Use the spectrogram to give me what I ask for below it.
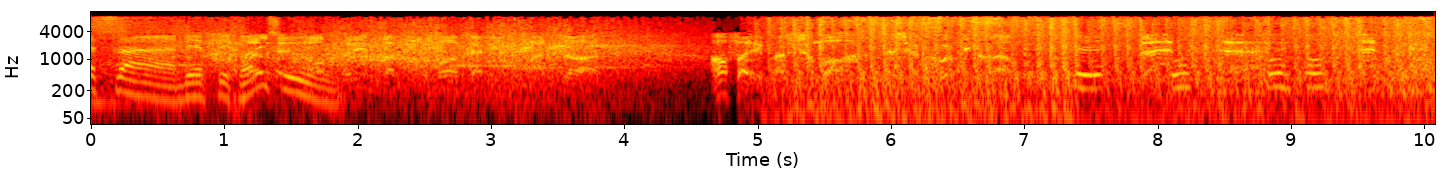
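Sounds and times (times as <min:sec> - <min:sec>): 
speech: 0:00.0 - 0:02.2, 0:02.8 - 0:03.4, 0:04.7 - 0:10.0
laughter: 0:00.2 - 0:03.9
rapid machine-gun fire: 0:05.0 - 0:10.0.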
